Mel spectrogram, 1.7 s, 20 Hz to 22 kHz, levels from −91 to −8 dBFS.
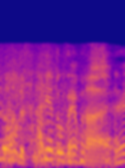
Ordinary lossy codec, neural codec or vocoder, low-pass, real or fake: none; codec, 16 kHz, 6 kbps, DAC; none; fake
